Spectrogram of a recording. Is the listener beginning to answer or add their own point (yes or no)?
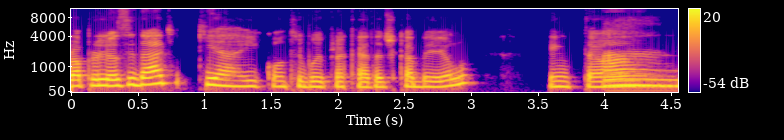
no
